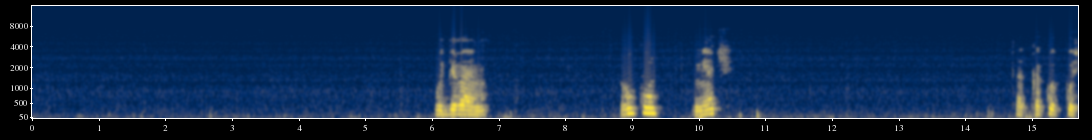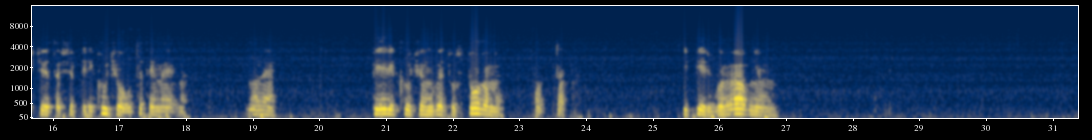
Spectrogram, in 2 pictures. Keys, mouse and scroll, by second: 0.2 middle click, 2.6 middle click, 2.6 scroll up 1, 3.6 scroll down 2, 4.2 scroll up 2, 5.0 shift+middle click, 5.6-6.6 scroll up 1, 6.6 middle click, 7.4 shift+scroll up 1, 7.5 middle click, 9.2 click, 9.5 shift+click, 11.5 scroll down 1, 12.1 middle click, 17.0 shift+click, 17.6 middle click, 19.2 scroll down 3, 19.3 middle click, 20.7 r, 23.3 middle click, 26.0 r, 28.7 scroll up 2, 30.3 shift+click.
